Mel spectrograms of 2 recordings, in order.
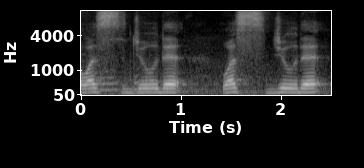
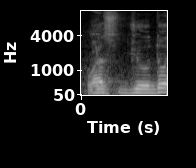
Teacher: جب دال کا قلقلہ کرتے ہیں تو ایسا محسوس نہیں ہونا چاہیے جیسے دال کے اوپر پیش ہے اس کو وسجود دال ہمیشہ قلقلہ ہمیشہ زبر کی طرف مائل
